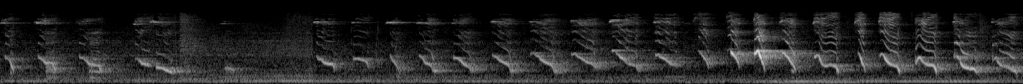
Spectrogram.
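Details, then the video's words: Young dog shut in a cage before departing to its new owner, whining: quick downward-sliding whimpers, briefly interrupted by a short rustle, then resuming faster and louder, almost four cries per second. "Puppy Crying Sound ~ A Dog Crying Sound Effect"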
